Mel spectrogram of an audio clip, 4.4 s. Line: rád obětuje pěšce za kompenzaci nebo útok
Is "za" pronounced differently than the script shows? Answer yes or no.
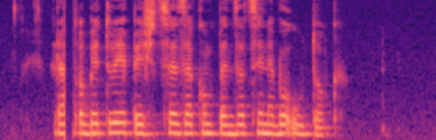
no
